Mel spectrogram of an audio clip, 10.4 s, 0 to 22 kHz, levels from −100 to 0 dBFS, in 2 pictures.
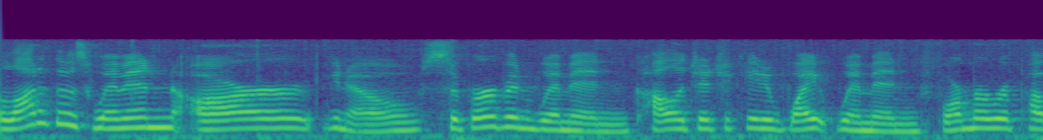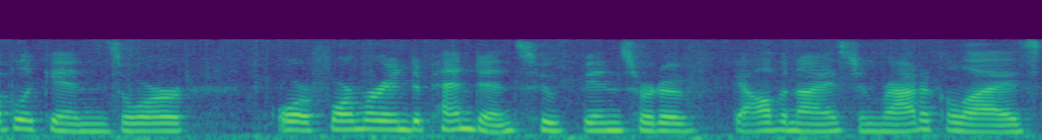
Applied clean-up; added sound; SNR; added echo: none; Bicycle; 19 dB; none.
